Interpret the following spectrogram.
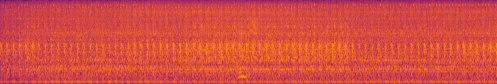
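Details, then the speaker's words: Subaru engine idling with the timing cover off: fast, fairly even metallic rattle about four per second; pressing on the tensioner makes it go away, so it is the loose timing tensioner and timing gear. "okay so it's the tensioner and the timing gear"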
